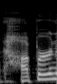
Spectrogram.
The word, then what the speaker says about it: Hooper: And sure enough, in, they call it Hupper, Nebraska, but it's spelled Hooper.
